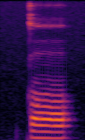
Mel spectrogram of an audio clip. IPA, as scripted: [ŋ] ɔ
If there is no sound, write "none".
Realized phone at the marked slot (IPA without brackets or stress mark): k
